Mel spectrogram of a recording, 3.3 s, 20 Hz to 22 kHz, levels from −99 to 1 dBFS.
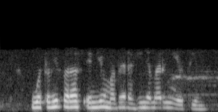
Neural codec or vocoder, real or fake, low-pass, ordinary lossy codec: none; real; 3.6 kHz; Opus, 24 kbps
